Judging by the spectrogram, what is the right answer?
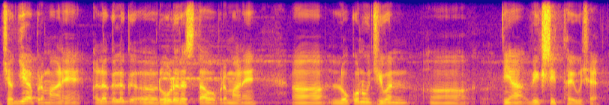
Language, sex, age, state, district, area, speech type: Gujarati, male, 30-45, Gujarat, Rajkot, urban, spontaneous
